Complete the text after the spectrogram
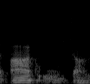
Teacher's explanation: अनुनासिक के उच्चारण में मुंह से अधिक और नाक से कम ध्वनि। अनुनासिक में मुंह से अधिक और नाक से कम, बहुत कम हवा निकलती है, जैसे आँख ऊँख चाँद हो जाएगा।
